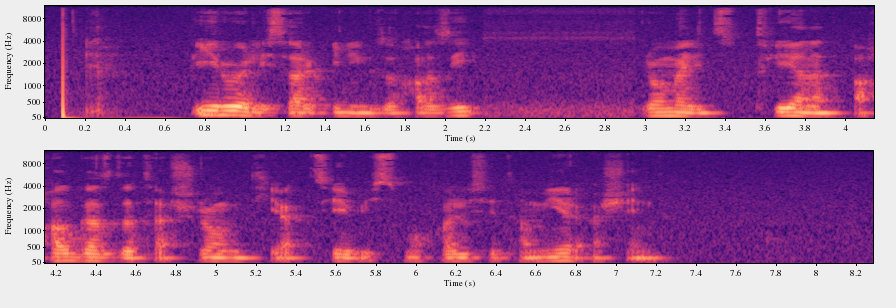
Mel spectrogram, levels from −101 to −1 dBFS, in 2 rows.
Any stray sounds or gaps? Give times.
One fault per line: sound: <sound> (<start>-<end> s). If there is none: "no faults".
no faults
